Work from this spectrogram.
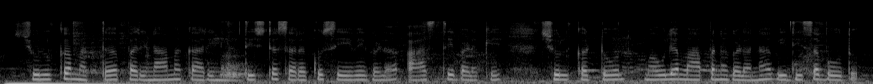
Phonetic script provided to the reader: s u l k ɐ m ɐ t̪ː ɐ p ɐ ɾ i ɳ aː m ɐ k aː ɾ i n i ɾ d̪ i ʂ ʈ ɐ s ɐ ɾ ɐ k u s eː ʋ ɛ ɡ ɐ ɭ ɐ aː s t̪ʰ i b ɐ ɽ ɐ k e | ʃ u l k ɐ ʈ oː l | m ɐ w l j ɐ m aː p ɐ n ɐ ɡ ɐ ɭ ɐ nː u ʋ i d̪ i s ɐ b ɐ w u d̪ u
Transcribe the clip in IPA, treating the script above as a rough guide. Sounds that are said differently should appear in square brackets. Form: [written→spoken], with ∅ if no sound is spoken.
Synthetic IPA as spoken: [s→ʃ] u l k ɐ m ɐ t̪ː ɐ p ɐ ɾ i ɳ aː m ɐ k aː ɾ i n i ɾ d̪ i ʂ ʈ ɐ s ɐ ɾ ɐ k u s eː ʋ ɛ ɡ ɐ ɭ ɐ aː s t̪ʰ i b ɐ [ɽ→ɭ] ɐ k e | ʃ u l k ɐ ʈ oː l | m ɐ w l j ɐ m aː p ɐ n ɐ ɡ ɐ ɭ ɐ nː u ʋ i d̪ i s ɐ b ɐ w u d̪ u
